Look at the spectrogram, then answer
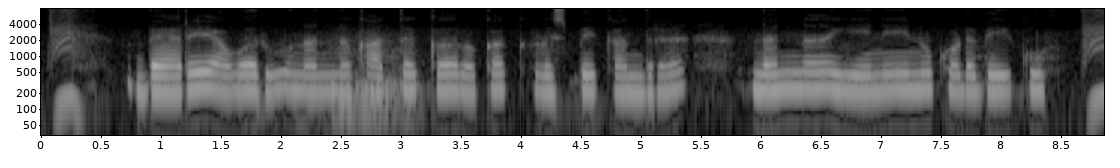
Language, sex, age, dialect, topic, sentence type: Kannada, male, 18-24, Dharwad Kannada, banking, question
